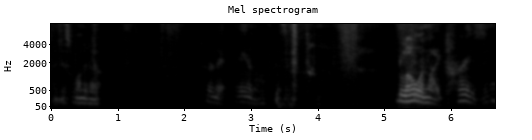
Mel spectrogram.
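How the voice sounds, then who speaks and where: A middle-aged man with a wheezy, congested, breathy rasp, chatting casually and haltingly in an unhurried, folksy way while he paints. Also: fairly high pitch, dark tone, a little hiss or hum. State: congested, wheezing, clearing throat often. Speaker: painting vlogger.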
